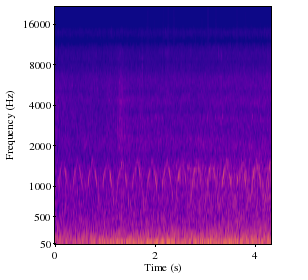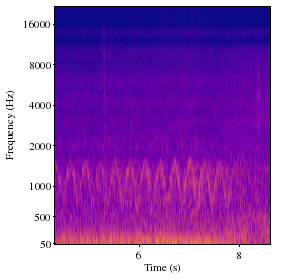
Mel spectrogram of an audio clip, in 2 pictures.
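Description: An emergency vehicle siren on its yelp setting, a tone sweeping rapidly up and down about three times a second, stopping near the end. Wind buffets the microphone underneath.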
